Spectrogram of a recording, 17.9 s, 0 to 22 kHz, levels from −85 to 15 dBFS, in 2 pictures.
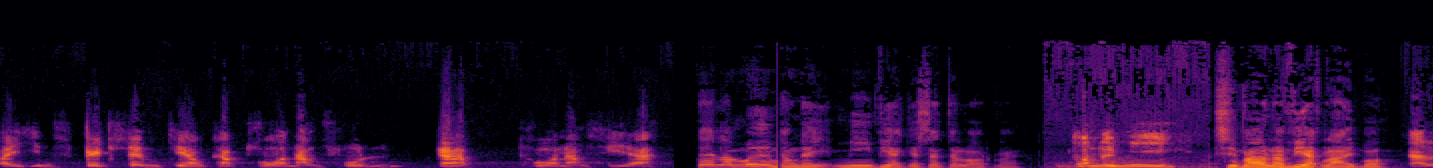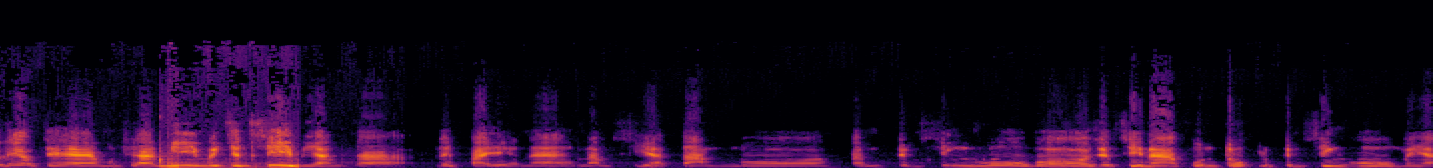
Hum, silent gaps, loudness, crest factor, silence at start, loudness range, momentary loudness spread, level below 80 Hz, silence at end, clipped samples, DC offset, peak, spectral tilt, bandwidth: none; none; -19 LUFS; 22 dB; 0 s; 10 LU; 18 LU; -66 dBFS; 0 s; under 0.1%; under 0.1%; 0 dBFS; -4.5 dB/octave; 17 kHz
